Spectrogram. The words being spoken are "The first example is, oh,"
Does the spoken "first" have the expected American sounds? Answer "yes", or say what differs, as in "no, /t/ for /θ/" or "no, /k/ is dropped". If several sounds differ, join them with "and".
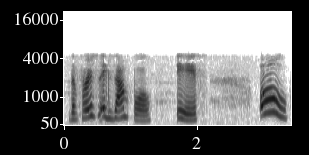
yes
